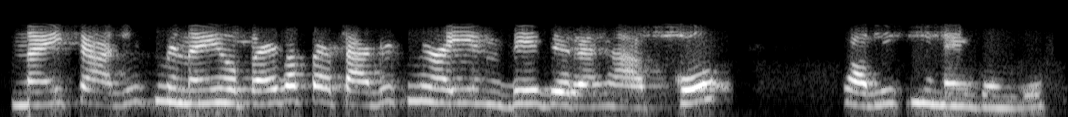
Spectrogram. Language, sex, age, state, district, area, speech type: Hindi, female, 30-45, Uttar Pradesh, Mirzapur, rural, conversation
